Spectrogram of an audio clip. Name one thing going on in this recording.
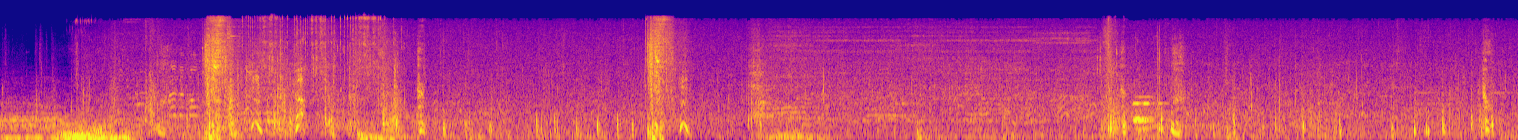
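Hands and feet scrape and thump while climbing a stone wall.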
